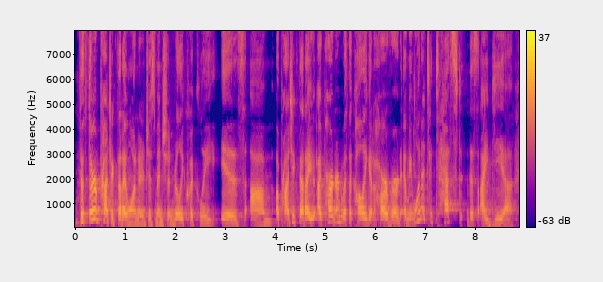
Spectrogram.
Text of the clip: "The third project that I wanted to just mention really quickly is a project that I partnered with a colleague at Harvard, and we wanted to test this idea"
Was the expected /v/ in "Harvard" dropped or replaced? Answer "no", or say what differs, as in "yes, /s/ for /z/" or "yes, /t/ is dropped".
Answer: no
